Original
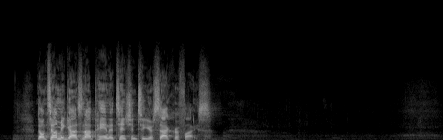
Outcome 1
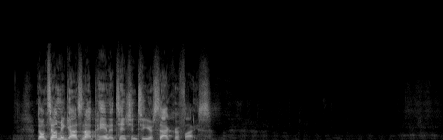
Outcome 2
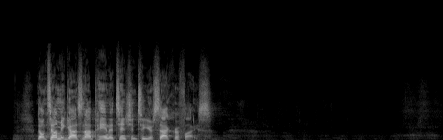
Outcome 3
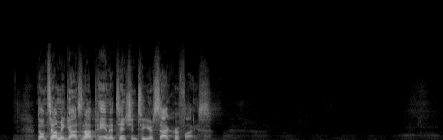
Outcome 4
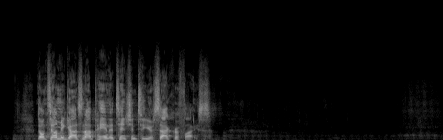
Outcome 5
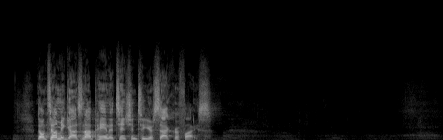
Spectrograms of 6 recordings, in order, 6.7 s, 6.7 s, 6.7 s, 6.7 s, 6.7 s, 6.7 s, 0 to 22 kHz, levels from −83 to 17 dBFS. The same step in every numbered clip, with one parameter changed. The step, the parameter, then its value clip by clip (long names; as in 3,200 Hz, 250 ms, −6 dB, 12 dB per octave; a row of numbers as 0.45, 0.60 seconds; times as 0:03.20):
two-band tremolo in antiphase, speed: 6.3, 3.7, 2.3, 9.5, 1.4 Hertz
